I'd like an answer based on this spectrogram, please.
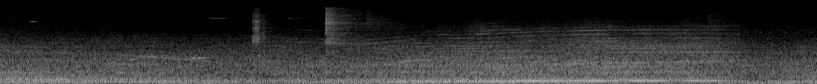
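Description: City bus engines running, with two short air-brake hisses about two and a half and three seconds in, the second longer and trailing off. Around the middle, an engine note rises as a bus pulls away.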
